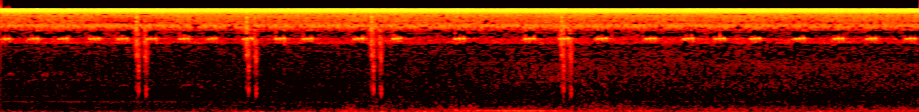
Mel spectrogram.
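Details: Countryside crickets in summer near golden wheat, rapid high chirps repeating evenly, several sharp clicks cutting across, and a low breeze hum.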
